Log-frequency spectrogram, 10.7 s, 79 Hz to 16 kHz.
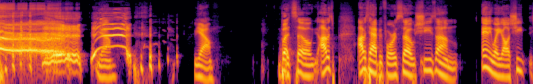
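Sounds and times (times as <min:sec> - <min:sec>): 
laughter: 0:00.0 - 0:01.1, 0:01.9 - 0:03.6
person imitating a prehistoric bird scream: 0:00.0 - 0:02.7
speech: 0:03.9 - 0:04.4, 0:05.6 - 0:10.6.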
